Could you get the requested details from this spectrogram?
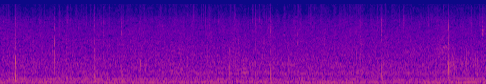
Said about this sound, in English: I'm standing out here in the rain on a Saturday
